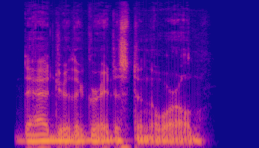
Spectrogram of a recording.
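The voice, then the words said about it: Radio announcer voice. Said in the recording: “a trained radio voice... Let's try your radio voice.”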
